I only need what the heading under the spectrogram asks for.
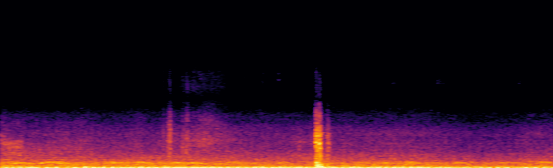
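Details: Idling car hum and road noise with a single sharp click midway, with no animal calls.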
